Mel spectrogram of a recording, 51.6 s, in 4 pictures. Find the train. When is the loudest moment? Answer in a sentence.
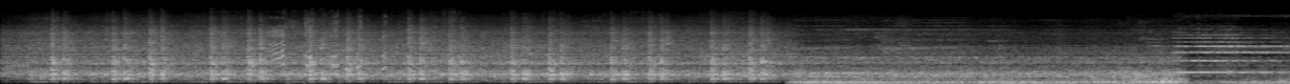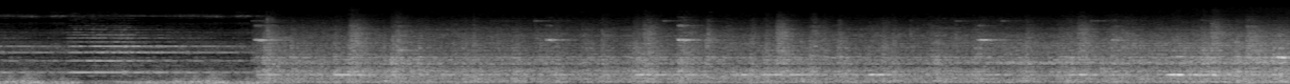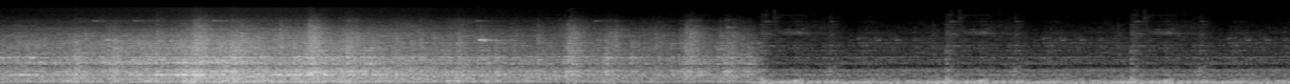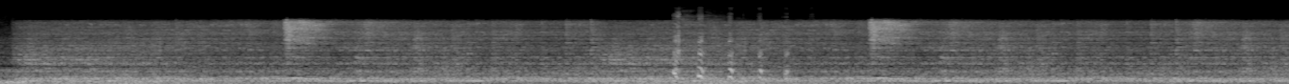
The volume of the train peaks at 28 seconds.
